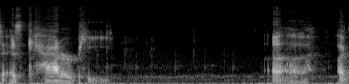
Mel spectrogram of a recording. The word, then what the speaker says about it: Caterpie: as Caterpie uh I I know it's pronounced Caterpie because I've seen clips of the show I've never actually seen a full episode of the show and I I know they pronounce it as Caterpie but I remember kids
